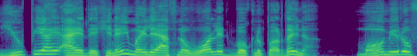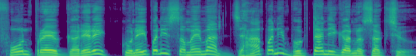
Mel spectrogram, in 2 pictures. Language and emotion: Nepali, happy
